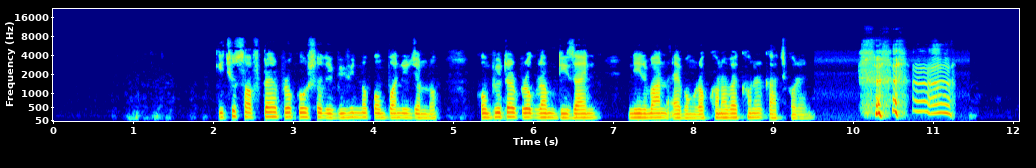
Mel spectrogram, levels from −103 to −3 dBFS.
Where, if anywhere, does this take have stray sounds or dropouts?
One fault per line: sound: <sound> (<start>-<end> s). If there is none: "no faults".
sound: laugh (10.1-11.3 s)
